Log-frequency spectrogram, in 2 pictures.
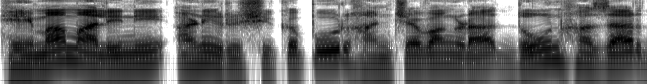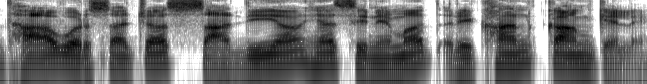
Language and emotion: Goan Konkani, neutral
